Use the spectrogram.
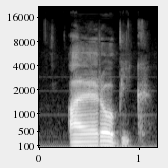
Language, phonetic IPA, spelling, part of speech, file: Polish, [ˌaɛˈrɔbʲik], aerobik, noun, Pl-aerobik.ogg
